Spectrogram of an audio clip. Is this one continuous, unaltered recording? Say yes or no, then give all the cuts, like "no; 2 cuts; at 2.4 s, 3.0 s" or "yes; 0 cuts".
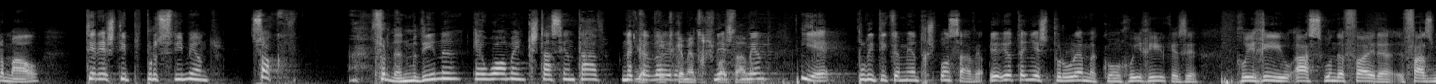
no; 3 cuts; at 2.4 s, 9.9 s, 11.0 s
